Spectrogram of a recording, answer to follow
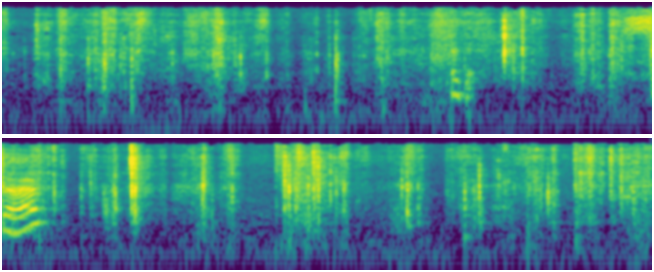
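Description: Glossy magazine paper crinkling and rustling in irregular small crackles as hands open out and shape a folded origami paper boat.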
